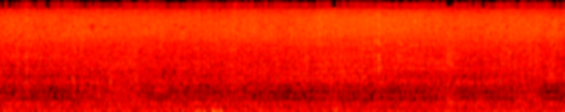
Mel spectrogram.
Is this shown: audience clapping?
no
